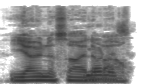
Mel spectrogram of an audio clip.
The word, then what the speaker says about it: Eidevall: Jonas Eidevall. – Idabal.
